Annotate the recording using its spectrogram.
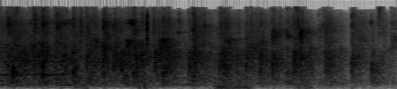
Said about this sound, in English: Shall we give God a hand clap? Hallelujah.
